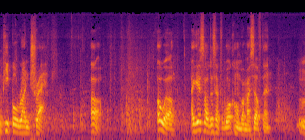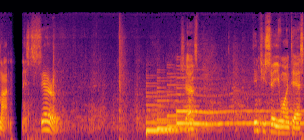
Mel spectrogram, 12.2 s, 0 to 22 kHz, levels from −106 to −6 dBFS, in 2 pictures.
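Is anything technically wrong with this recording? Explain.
Yes, three faults sit close together in the middle of the clip.

From 6.31 to 6.55 s there is a call audio freeze. The last sound is stretched into a fading buzz for about a tenth of a second and ends in roughly 120 ms of silence, most likely because packets were held up and the jitter buffer ran dry. Nothing is lost, since playback resumes where it stopped. On a spectrogram the last frame appears smeared horizontally and then fades out to a blank column.

At 6.67 s a skip ahead follows. About a tenth of a second of audio is missing, and the two sides are butted together with almost no gap. This happens when queued audio is discarded to catch up. The waveform shows an abrupt splice, and the spectrogram shows a vertical seam where the harmonics jump.

From 7.06 to 7.90 s a jitter buffer slow-down stretches the sound to about 89% speed, adding 102 ms. 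Single pitch periods are repeated to rebuild the buffer's reserve, so sounds drag at unchanged pitch. On the spectrogram, features look horizontally elongated while harmonic spacing stays fixed, and the waveform shows repeated identical cycles.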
